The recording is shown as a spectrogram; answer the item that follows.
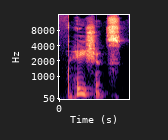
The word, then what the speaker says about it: patience: Well, you see T-I-E in the second syllable. You know the T is pronounced sh, sh. So this word is patience.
